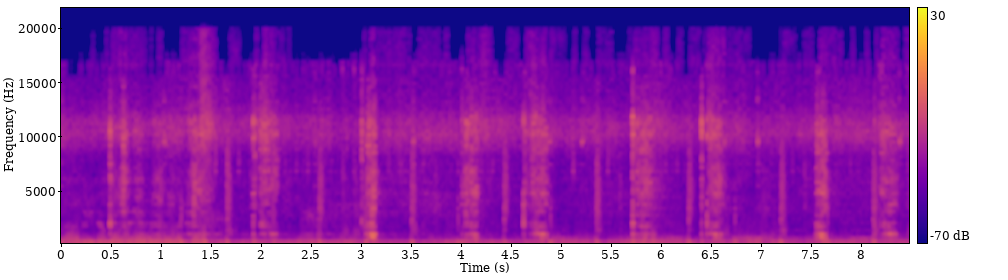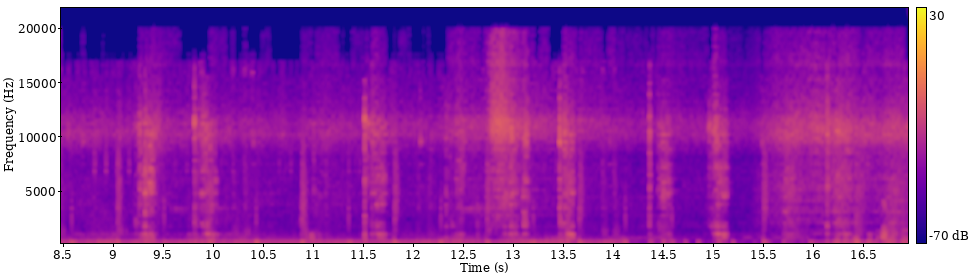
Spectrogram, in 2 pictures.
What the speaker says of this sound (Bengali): এটাকে ভালোভাবে অনবরত নেড়ে দিতে হবে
